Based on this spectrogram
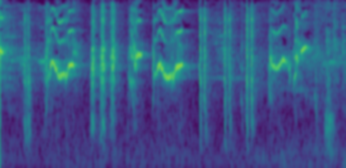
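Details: Javan myna in rapid song, meant as a prompt for a silent bird. Wavy whistled phrases alternate with short harsh chatters in quick succession.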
